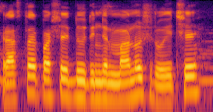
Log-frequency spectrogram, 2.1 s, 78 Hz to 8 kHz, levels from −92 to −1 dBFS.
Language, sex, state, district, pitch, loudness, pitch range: Bengali, male, West Bengal, Cooch Behar, 145 Hz, -16 LUFS, 130-160 Hz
